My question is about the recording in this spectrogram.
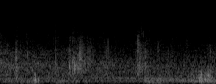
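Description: Faint footsteps on a gravel car park surface, at an even walking pace.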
